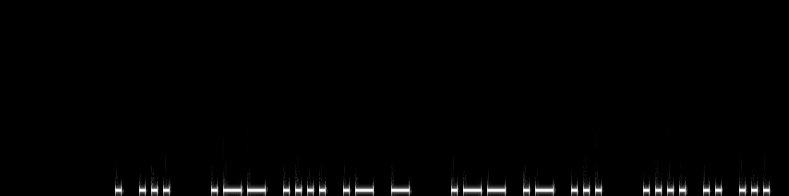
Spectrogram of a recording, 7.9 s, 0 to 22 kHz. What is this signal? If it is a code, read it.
Morse code, heard as a keyed tone, about 20 wpm, 700 Hz. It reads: ES WHAT WAS HIS
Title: Sentences from Top 200 Words and Abbreviations 20wpm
